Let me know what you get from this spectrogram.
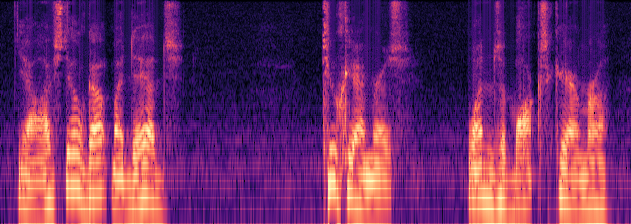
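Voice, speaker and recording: A somewhat breathy voice with a dark, mellow tone speaks at a fairly slow pace, with lively intonation, very even loudness, and long, frequent pauses. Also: man, medium pitch for a man. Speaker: war veteran. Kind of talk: interview answer.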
